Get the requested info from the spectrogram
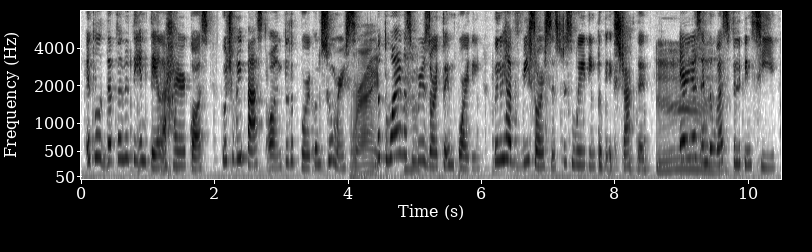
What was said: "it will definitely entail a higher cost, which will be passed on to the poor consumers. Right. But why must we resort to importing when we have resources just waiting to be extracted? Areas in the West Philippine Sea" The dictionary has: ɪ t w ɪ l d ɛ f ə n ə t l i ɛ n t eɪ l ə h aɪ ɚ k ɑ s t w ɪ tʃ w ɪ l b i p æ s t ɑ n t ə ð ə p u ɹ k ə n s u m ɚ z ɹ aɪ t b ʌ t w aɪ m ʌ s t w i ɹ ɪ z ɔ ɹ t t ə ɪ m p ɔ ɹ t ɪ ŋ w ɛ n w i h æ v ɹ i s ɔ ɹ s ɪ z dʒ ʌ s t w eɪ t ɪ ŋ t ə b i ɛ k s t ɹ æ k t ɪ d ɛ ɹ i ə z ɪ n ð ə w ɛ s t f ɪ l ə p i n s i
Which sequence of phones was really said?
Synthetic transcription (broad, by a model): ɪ t w ɪ l d ɛ f ə n ə t l i ɛ n t eɪ l ə h aɪ ɚ k ɑ s t w ɪ tʃ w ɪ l b i p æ s t ɑ n t ə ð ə p u ɹ k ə n s u m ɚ ɹ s b ʌ t w aɪ m ʌ s t w i ɹ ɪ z ɔ ɹ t t ə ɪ m p ɔ ɹ t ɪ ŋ w ɛ n w i h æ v ɹ i s ɔ ɹ s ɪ s dʒ ʌ s t w eɪ t ɪ ŋ t ə b i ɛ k s t ɹ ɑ k t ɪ d ɛ ɹ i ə s ɪ n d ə w ɛ s t f ɪ l ə p i n s i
